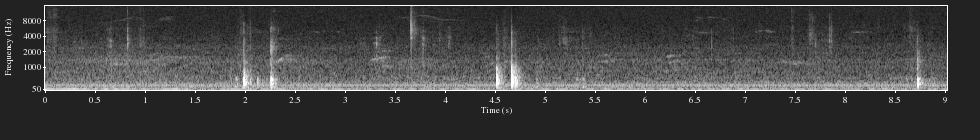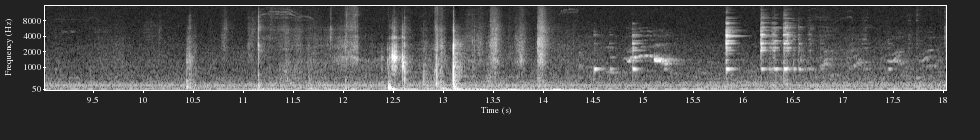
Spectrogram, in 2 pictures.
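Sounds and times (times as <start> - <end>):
metal knocks and clinks: 14.4 - 15.2, 15.8 - 17.0.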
